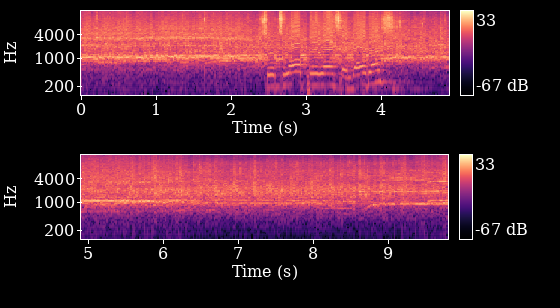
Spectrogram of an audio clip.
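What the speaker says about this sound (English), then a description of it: "A thunderous applause." Loud applause and cheering from a ceremony audience for newly qualified medical and dental practitioners, with a burst of shouts around the middle, while an amplified speaker talks over the crowd throughout.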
